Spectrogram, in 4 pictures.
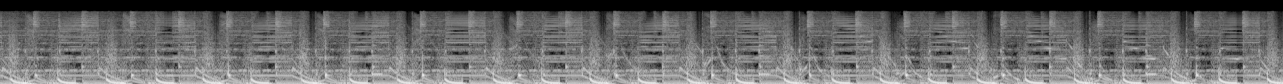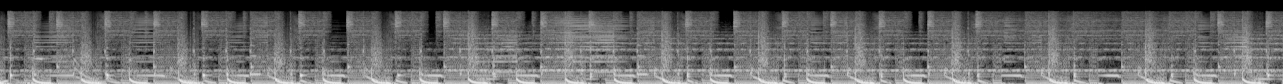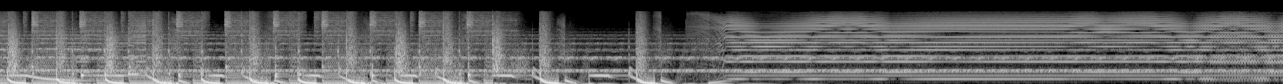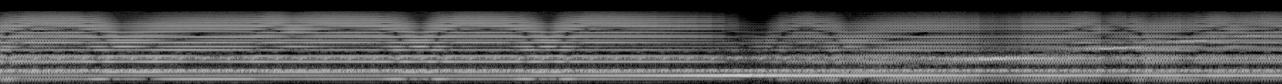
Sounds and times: Electronica: 0.0s - 51.3s.

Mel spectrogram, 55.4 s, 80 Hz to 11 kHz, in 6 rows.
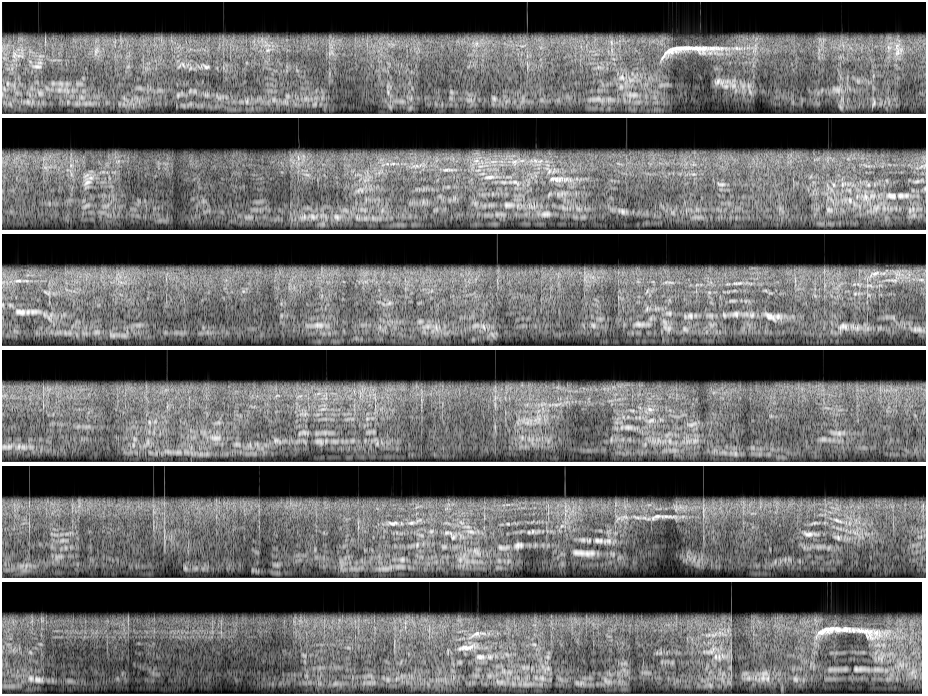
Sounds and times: Speech: 0.0s - 32.1s, 32.8s - 55.4s.

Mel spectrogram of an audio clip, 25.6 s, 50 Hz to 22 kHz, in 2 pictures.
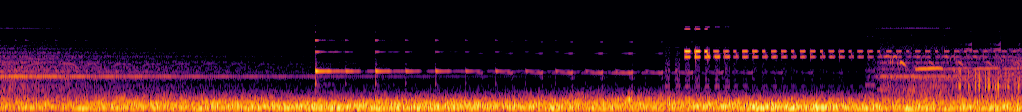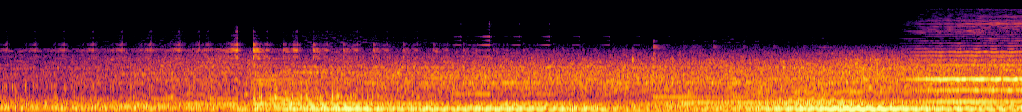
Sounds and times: Music: 0.0s - 25.5s.

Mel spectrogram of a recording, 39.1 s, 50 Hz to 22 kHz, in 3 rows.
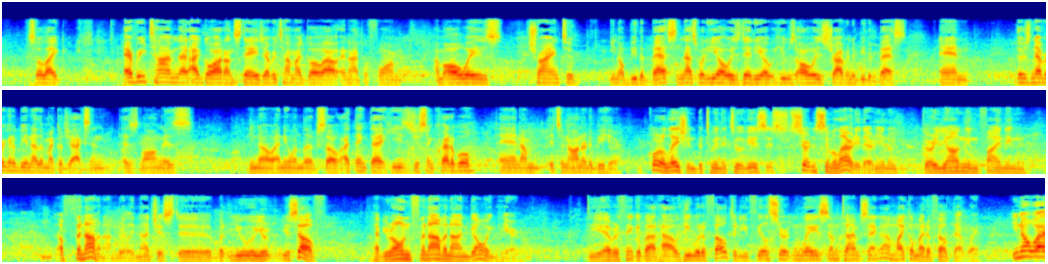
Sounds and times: Narration, monologue: 0.2s - 26.0s
Male speech, man speaking: 0.3s - 0.8s, 1.5s - 12.1s, 12.7s - 15.4s, 16.2s - 25.9s, 26.6s - 32.6s, 33.4s - 39.1s.

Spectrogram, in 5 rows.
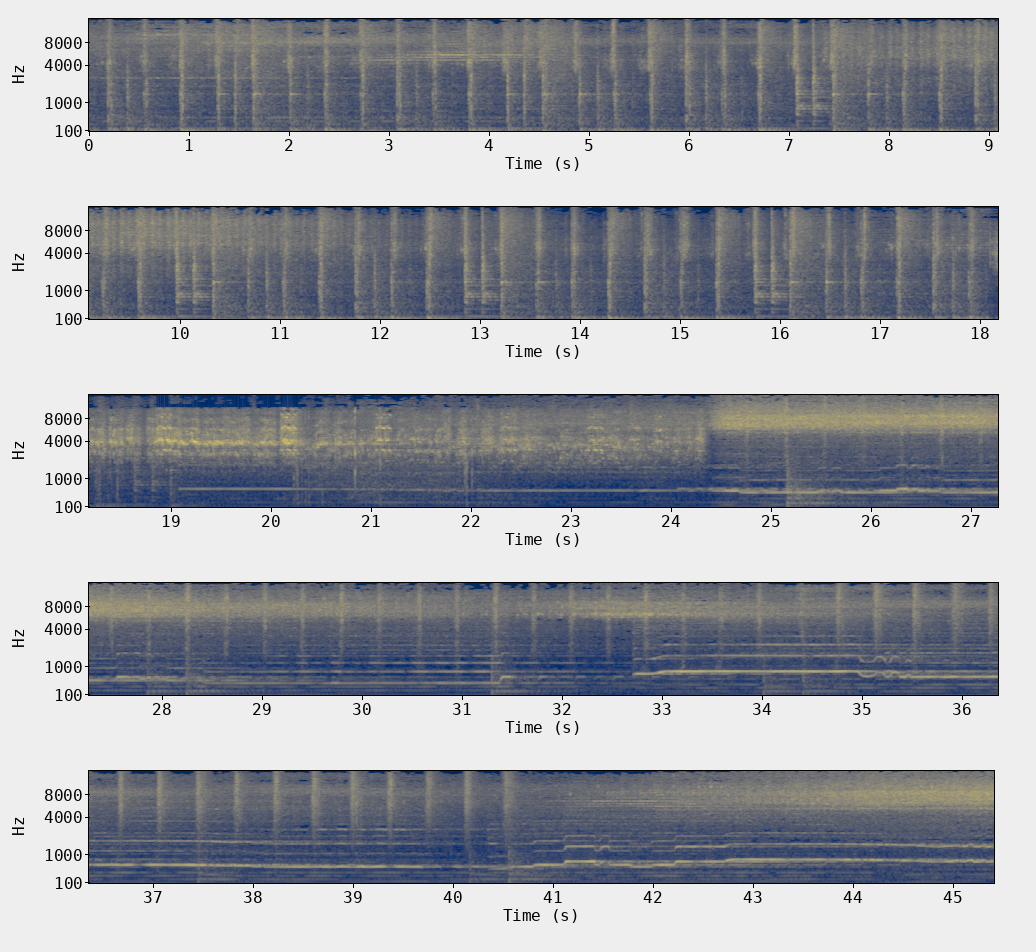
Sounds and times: Music: 0.0s - 45.4s
Animal: 18.1s - 24.4s.

